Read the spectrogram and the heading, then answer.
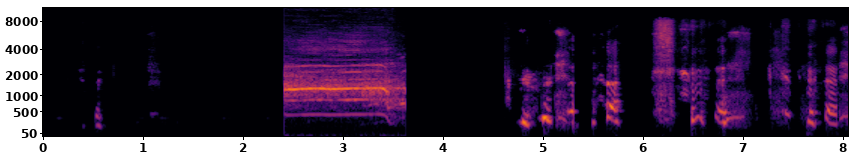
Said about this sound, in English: I'm gonna edit this out, but I need to blow my nose.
